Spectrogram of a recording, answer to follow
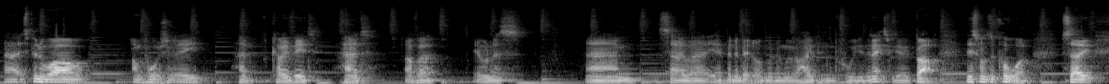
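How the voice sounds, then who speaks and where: Low-voiced man, chatty snack taster. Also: fairly even intonation, fairly quick, hardly any pauses, a little mellow. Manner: chatty, hesitant, with lots of ums. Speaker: co-host. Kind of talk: casual snack-tasting chat. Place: home room. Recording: echoey room with background music.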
